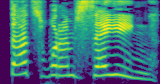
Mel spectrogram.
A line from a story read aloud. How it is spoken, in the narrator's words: Jeremy agreed in a loud voice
